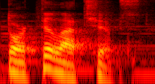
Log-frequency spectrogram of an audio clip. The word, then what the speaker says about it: tortilla chips: Al lado del plato ponemos un bol con más nachos que se llaman en realidad tortilla chips, correctamente pronunciado tortilla chips, porque los nachos son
